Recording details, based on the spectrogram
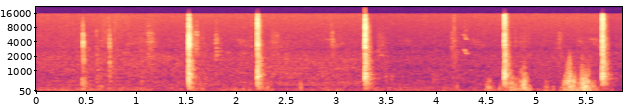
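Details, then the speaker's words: Jeep Cherokee Sport XJ door: sharp pops and clacks as the door opens and closes, not the door itself but the worn check housing down low whose pin snaps back and forth; removing it is an option. "The door is popping. Now it's actually not the door, it's this little check housing down here."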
